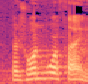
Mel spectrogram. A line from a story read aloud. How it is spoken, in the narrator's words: she said excitedly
